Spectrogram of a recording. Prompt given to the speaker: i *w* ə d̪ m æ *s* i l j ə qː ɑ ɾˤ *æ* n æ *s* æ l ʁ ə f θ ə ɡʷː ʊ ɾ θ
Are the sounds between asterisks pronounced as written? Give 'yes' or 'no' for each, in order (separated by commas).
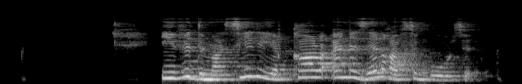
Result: no, yes, yes, no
